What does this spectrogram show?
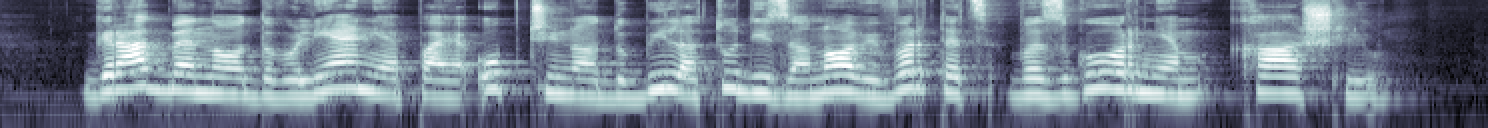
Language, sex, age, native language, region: Slovenian, female, 30-49, Slovenian, Savinja region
